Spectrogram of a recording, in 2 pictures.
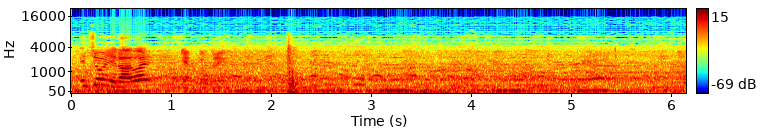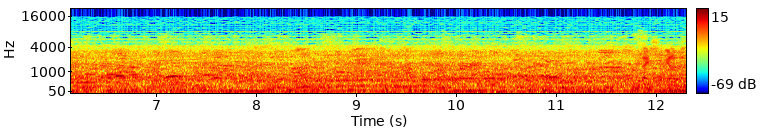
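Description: A crowd talks and shouts.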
